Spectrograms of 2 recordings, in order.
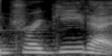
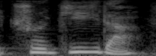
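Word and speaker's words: Drogheda: It follows I know Dragita. It's spelled D R O G H E D A Dragita.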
